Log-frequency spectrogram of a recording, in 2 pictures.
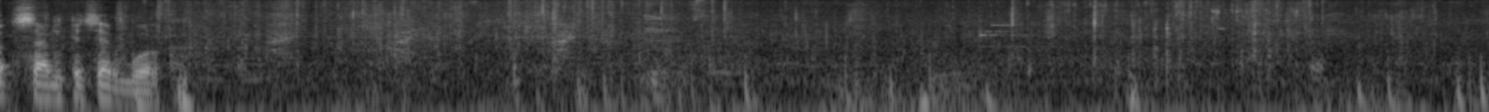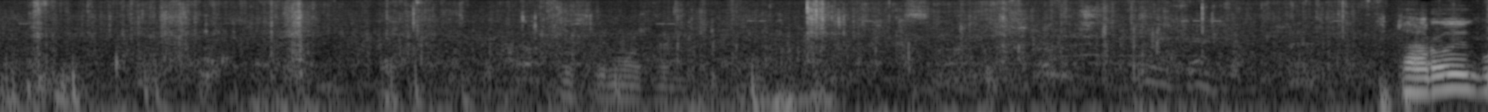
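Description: A second elderly man speaks calmly into a microphone over a loudspeaker, outdoors.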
